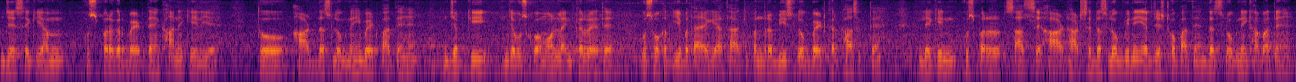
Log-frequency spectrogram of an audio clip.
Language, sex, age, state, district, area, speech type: Urdu, male, 18-30, Uttar Pradesh, Saharanpur, urban, spontaneous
